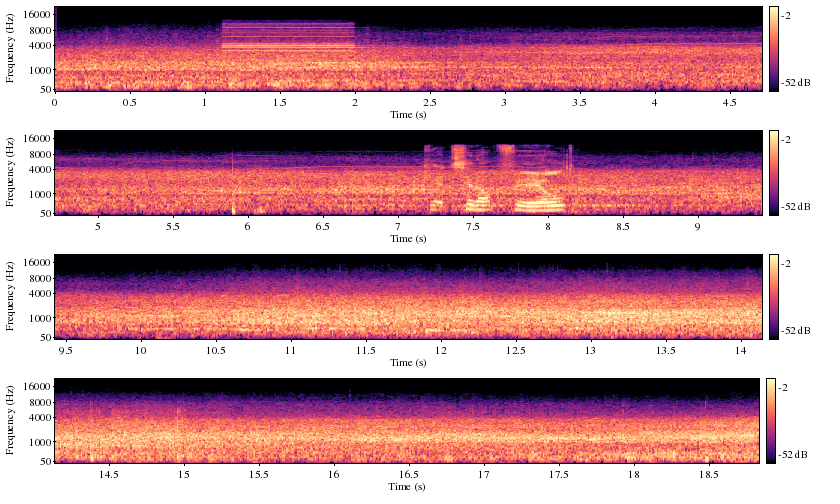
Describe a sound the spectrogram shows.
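A stadium crowd roars steadily and swells louder.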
